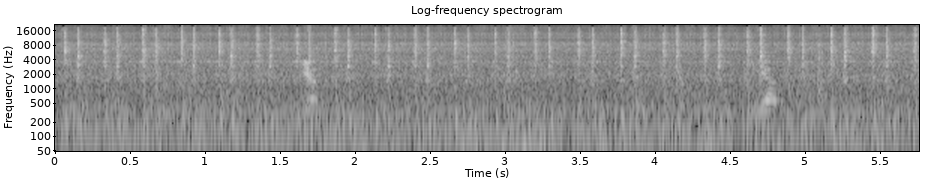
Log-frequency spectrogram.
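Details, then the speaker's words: 1981 Nissan 280ZX six-cylinder, five-speed, sitting about 15 years, with injectors tested one by one while running: a rough, uneven idle with light regular ticking over a lumpy beat. The misfire is from a rear injector that isn't firing. "yep so this injector back here is not firing"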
